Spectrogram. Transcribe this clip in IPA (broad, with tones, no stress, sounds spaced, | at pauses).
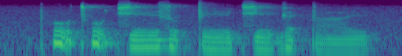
pʰ o̰˦˨ tʰ o̰˦˨ t͡ɕ e˦ ɪ̯ z ʊ˦ ʔ t e˨ ɪ̯ t͡ɕ e˨ ɡ ɛ˦ ʔ t a˨ ɪ̯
